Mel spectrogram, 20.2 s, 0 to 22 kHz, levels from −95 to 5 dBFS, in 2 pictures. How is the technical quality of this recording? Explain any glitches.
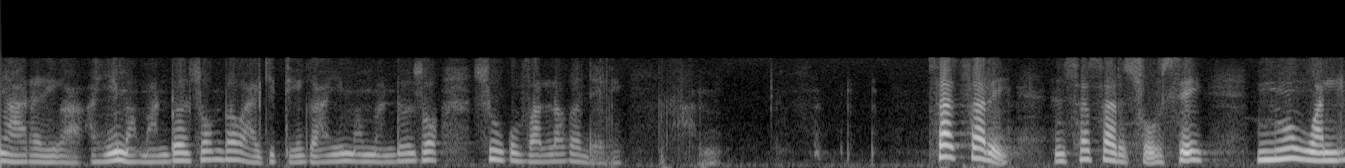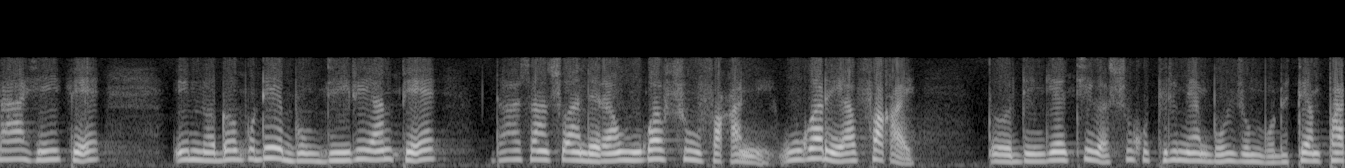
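The technical quality is poor, because one coding fault runs through the whole speech recording. 4-bit ADPCM compression is present throughout: each sample is stored as a coarse 4-bit step from a predicted value, and that quantisation error rides on the speech as a gritty hiss that swells on louder syllables and roughens sharp onsets. The damage is heavy, nothing reaches above about 5.3 kHz, which dulls the sound, and the rate fits roughly 44 kbps.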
